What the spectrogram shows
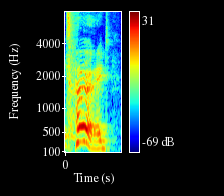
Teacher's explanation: when I say turd there's a little explosion heard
